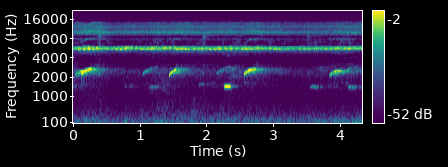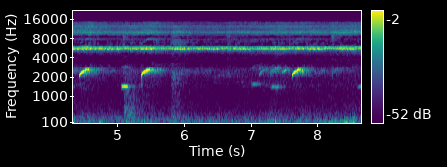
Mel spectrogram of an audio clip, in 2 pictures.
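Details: Several common coqui frogs (Eleutherodactylus coqui) at night in Holualoa, Kona Coast, Big Island, Hawaii, give loud two-note 'co-qui' advertisement calls, a short low tone followed by a rising whistle.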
